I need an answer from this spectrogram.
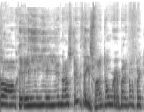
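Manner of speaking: high, hurried reassuring; nervous reassurance. Retold or imitated. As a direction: brush it off too fast. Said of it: "So I said".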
